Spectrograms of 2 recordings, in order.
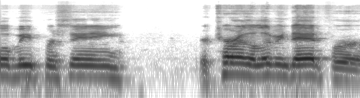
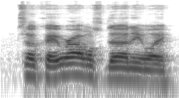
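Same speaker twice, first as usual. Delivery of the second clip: normal talking voice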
